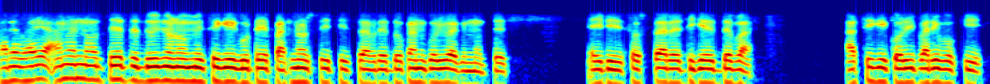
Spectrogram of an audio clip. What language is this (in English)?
Odia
